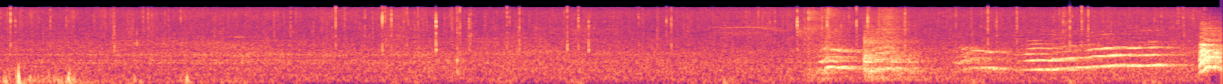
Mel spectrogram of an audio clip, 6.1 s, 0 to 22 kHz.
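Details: Siberian Husky Mica, the younger 'baby sister', protests at being kept in during Blizzard Nemo, Belmont, MA, 9 February 2013 morning; after a quiet stretch, a burst of rising, wavering howl-like screams near the end.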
